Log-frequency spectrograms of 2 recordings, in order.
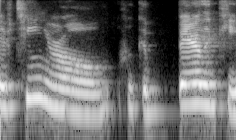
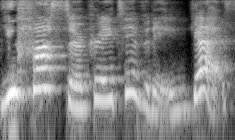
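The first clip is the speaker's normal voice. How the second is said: put-on, fake British accent; 5 semitones higher than usual. During introductions with a guest, the speaker slips into a put-on British accent. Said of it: "Was that your British accent?".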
